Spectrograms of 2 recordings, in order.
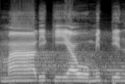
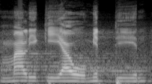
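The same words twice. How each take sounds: First: The vowel after the m is long. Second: The vowel after the m is short. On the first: "Kalau dibaca panjang" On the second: "Kalau mimnya dibaca pendek"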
